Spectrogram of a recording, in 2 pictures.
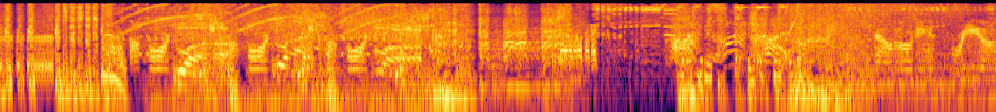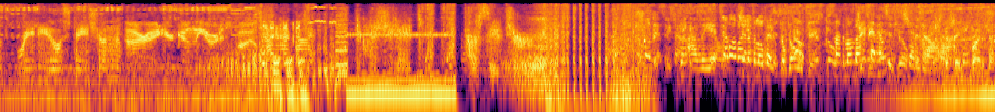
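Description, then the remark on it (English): Loud, continuous crackling radio static from a Washington hit music station's broadcast fills the whole stretch, harsh and unbroken, with garbled fragments of voices and warbling tones bleeding through the hiss. “Continuous annoying static.”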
